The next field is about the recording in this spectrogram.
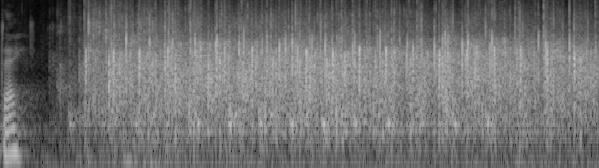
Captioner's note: applause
